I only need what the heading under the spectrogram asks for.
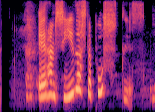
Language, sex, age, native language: Icelandic, female, 6, German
